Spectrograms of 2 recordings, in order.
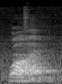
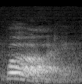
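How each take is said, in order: First: The pitch rises at the end. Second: The pitch falls at the end. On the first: It sounds rude and reluctant to comply. "It would be possible to use a rise" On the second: It is the ordinary neutral question.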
